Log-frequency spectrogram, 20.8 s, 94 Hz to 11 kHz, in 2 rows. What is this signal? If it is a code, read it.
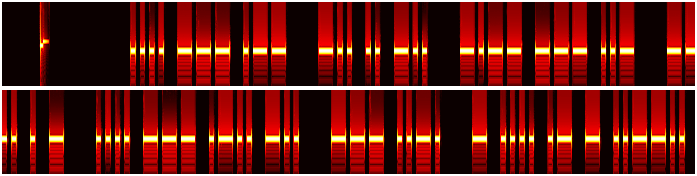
Morse code, heard as a keyed tone, about 17 wpm, 700 Hz. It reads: HOW DID YOU GET HOLD OF THAT?
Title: Sentences from Top 1000 Words - Review Part 2 - 17wpm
